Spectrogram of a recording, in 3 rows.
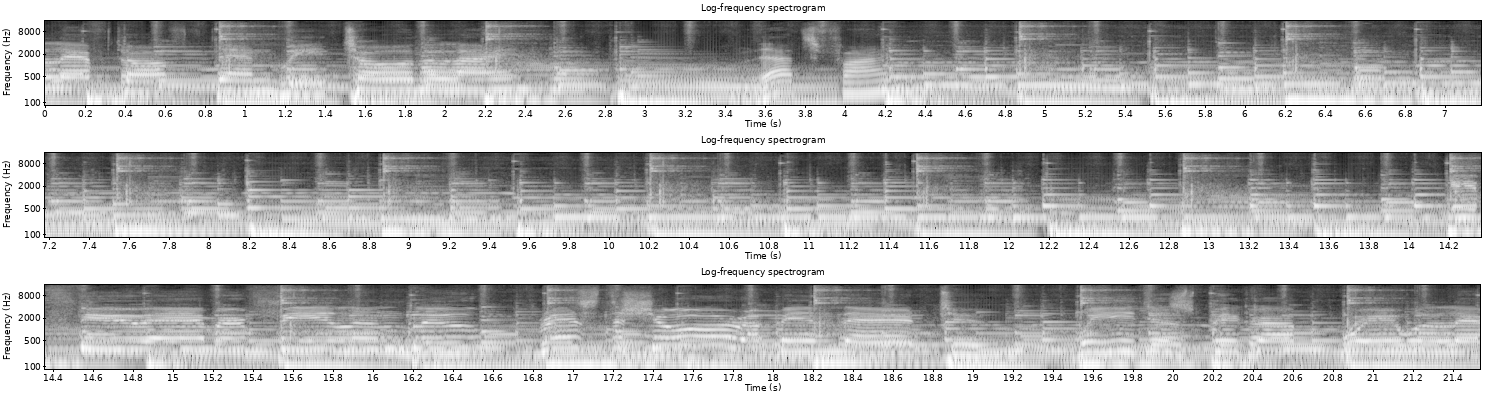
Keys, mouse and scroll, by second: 3.7 click, 10.2 click, 14.2 click, 19.4 click.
